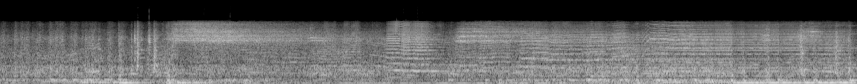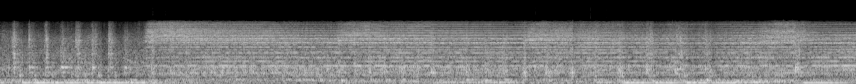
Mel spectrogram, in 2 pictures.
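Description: College marching band playing: brass sounding chords over a drumline with bass drums. The music gets fuller with held brass chords from about ten seconds in.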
